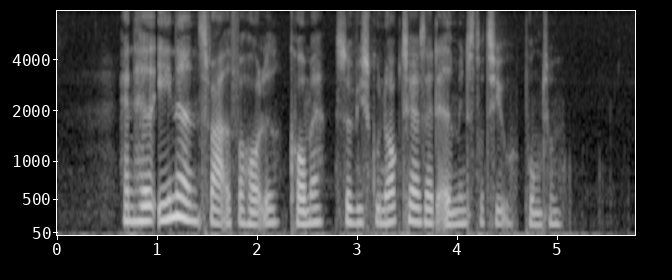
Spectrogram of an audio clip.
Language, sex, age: Danish, female, 30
